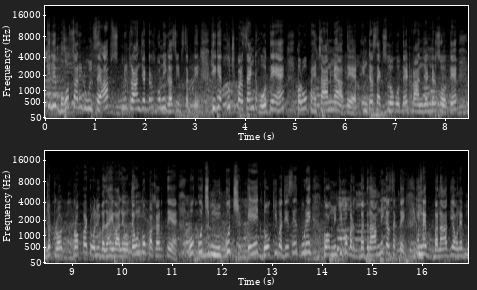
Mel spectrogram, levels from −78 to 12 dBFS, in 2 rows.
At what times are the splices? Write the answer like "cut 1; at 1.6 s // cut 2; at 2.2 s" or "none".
cut 1; at 15.8 s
